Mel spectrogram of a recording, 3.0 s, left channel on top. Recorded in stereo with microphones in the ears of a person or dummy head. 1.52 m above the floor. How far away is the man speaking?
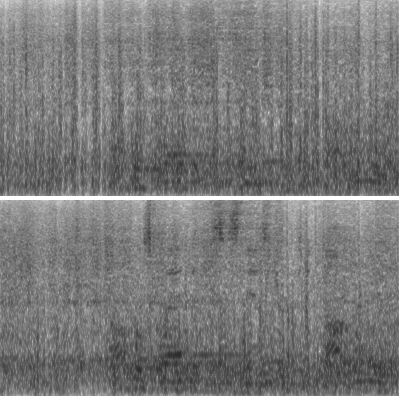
About 4 m.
